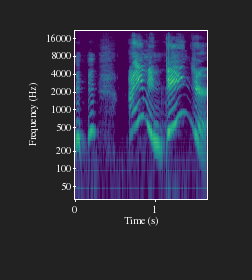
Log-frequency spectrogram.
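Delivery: very high, loud, squeaky, swooping sing-song voice. Reacting to a scary board during a card game: Ralph Wiggum voice. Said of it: "That's my Ralph".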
